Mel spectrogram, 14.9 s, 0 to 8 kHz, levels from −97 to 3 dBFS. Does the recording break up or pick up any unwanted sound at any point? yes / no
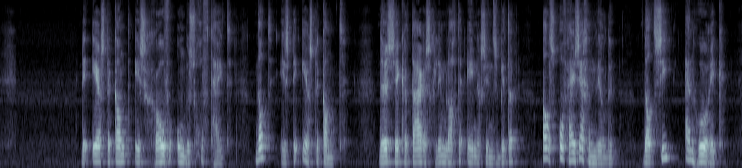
no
